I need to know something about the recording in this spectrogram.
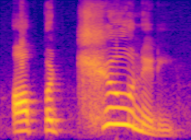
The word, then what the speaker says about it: opportunity: opportunity or even opportunity but the right way to say this word is opportunity you see the TU the T becomes a CH and you say OPP Chun opportunity try and say it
